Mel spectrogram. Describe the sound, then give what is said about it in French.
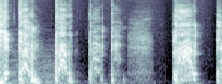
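A loud series of harsh coughs and throat clearing in quick bursts from a speaker with a frog in the throat, around six or seven rough expulsions with short gaps and a breathy rasp between them, no talking. “Pardon. Excusez-moi, j'avais un, chat dans la gorge.”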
